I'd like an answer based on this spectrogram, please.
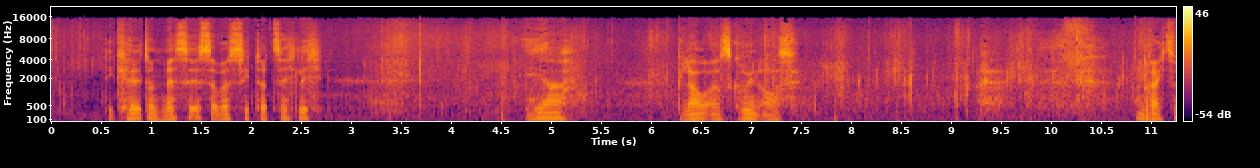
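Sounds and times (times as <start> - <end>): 
speech: 0.6 - 2.8, 4.8 - 5.3, 6.3 - 7.5, 10.9 - 11.2
footsteps walking on a raised path through a moor: 2.9 - 11.2.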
